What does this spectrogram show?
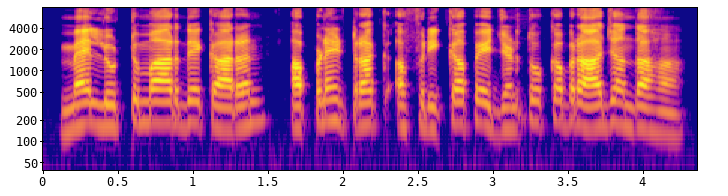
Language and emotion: Punjabi, fearful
